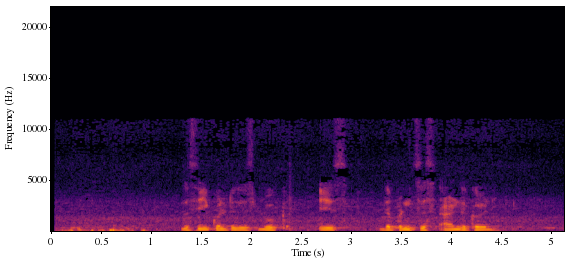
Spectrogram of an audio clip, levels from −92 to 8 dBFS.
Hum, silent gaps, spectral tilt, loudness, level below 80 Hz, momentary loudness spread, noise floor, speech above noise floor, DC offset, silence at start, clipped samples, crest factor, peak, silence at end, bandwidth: none; none; -8 dB/octave; -23 LUFS; -44 dBFS; 17 LU; -46 dBFS; 25 dB; under 0.1%; 0.05 s; under 0.1%; 18 dB; -4 dBFS; 0.1 s; 11 kHz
